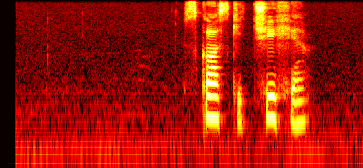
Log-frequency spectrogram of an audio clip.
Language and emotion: Russian, neutral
